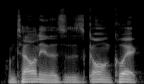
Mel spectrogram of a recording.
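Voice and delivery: ordinary delivery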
